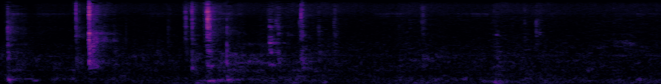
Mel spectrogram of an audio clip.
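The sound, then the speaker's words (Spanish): Irregular light clicks and taps, like keys being struck on a keyboard, with soft background murmur and no clear speech. “Es que yo pensaba que en esto iba a hablar, pero no, seguía un teclado ahí raro.”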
